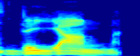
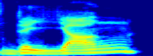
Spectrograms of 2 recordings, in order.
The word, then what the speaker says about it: DeJong: It's DeJong. So it's DeJong, like a Y instead of a J. DeJong.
